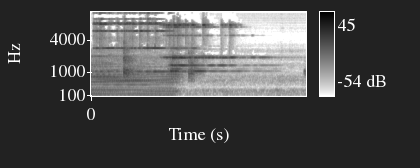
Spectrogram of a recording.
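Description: Coloured handbells shaken by hand, several strikes ringing out in high clear tones over a sustained piano chord. The chord fades out about two seconds in, and the bells ring on, dying away near the end.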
